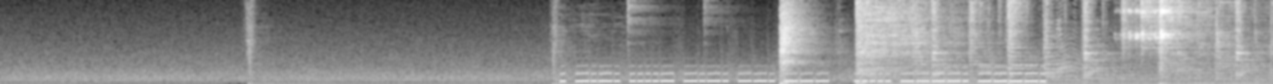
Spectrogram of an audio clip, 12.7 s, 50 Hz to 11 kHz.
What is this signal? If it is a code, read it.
Morse code, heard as a keyed tone, machine-sent, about 31 wpm, 500 Hz. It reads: EC4CGO 599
